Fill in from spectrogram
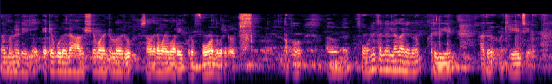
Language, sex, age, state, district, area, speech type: Malayalam, male, 18-30, Kerala, Idukki, rural, spontaneous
